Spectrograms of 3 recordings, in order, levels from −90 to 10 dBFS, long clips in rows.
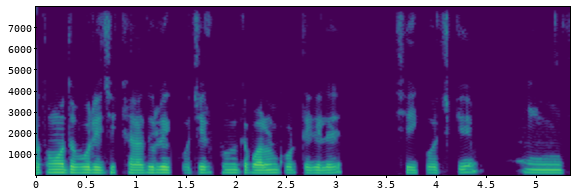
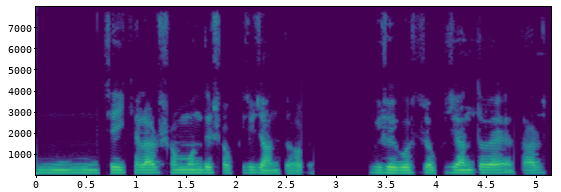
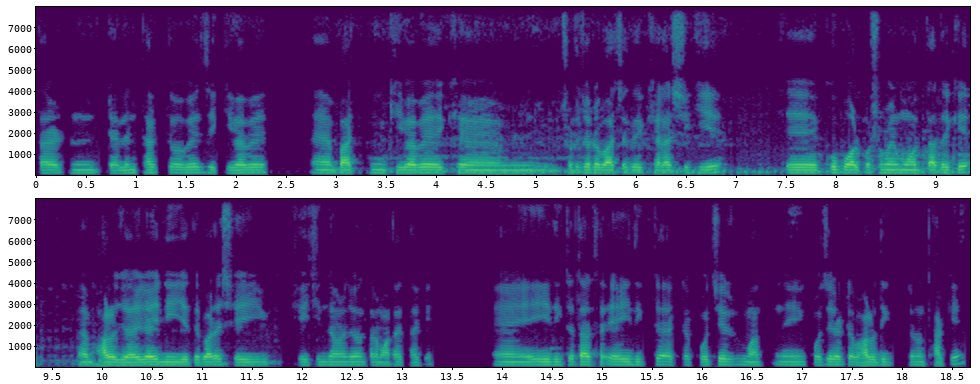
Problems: background sounds at intervals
